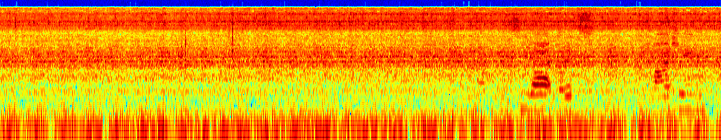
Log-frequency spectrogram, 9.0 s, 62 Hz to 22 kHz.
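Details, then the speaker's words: 1990 Mitsubishi Montero, plugs fouled again and blowing rich black smoke: rough, loping, stumbling idle with cylinders seeming to drop out; running horribly, spark inconsistent on some plugs, getting too much fuel; misfire at idle, cause unresolved. "You see it's running but horrible."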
